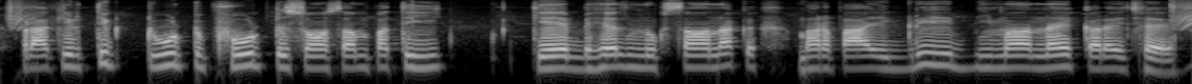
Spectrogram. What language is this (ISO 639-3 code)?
mai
